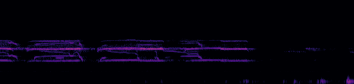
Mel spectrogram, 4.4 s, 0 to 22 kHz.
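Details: Peregrine falcon (Falco peregrinus) at Trzebież, recorded 29 May 2019 around 13:44, gives three harsh, drawn-out wailing calls, each about a second long, over a steady low hum with soft knocks after, during a delivery.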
